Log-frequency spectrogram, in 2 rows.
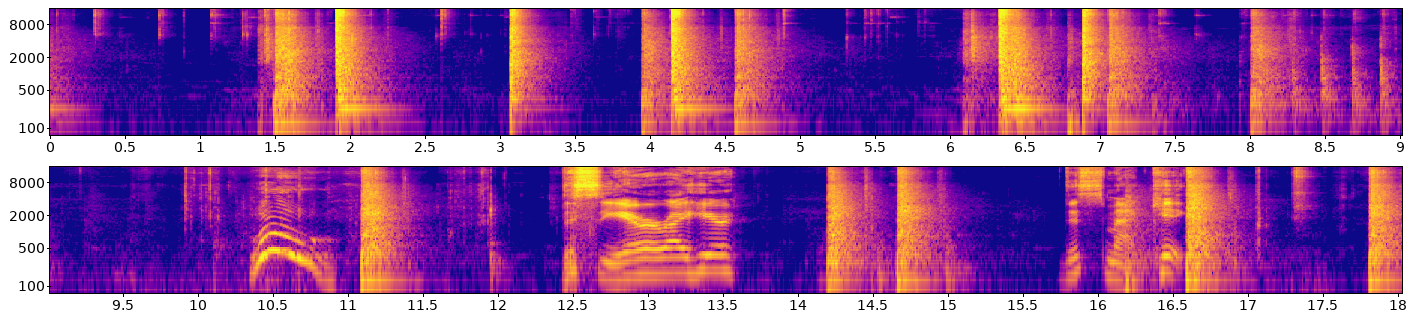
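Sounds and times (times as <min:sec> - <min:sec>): pistol shots with echo: 0:01.4 - 0:02.4, 0:03.1 - 0:05.0, 0:06.3 - 0:08.4, 0:14.2 - 0:15.1, 0:16.2 - 0:17.0, 0:17.8 - 0:18.0.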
